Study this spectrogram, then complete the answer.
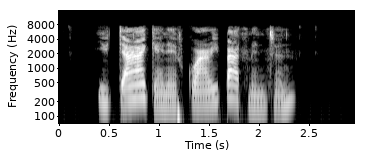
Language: Cornish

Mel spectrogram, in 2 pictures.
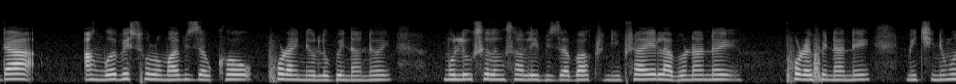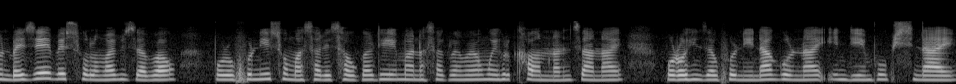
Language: Bodo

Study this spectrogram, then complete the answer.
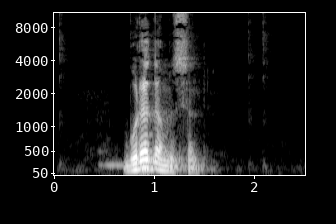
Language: Turkish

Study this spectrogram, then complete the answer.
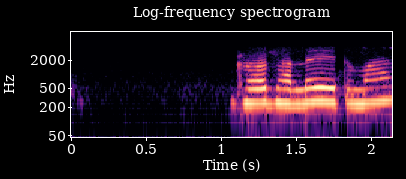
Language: Assamese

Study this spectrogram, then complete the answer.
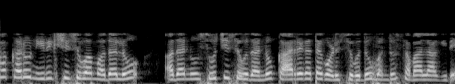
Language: Kannada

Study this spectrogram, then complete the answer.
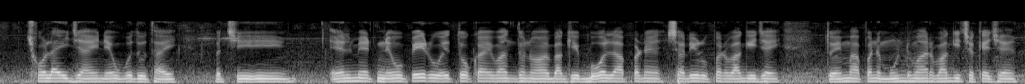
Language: Gujarati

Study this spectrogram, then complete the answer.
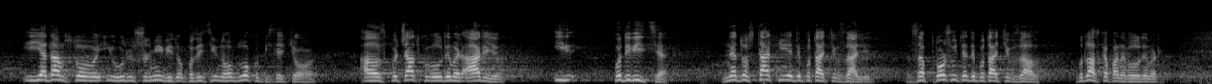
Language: Ukrainian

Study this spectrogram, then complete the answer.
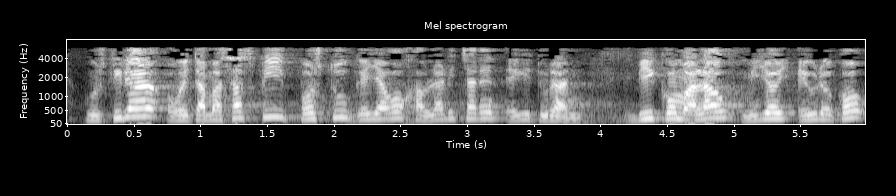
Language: Basque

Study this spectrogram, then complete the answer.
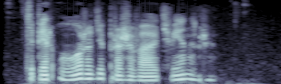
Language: Belarusian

